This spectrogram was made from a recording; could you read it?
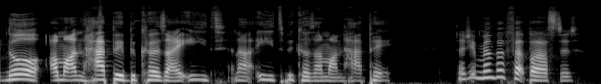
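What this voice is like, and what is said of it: Scottish accent, Fat Bastard voice. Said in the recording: “Is that your Scottish accent?”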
